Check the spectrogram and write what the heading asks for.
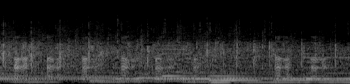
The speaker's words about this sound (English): We're going to clap for you.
